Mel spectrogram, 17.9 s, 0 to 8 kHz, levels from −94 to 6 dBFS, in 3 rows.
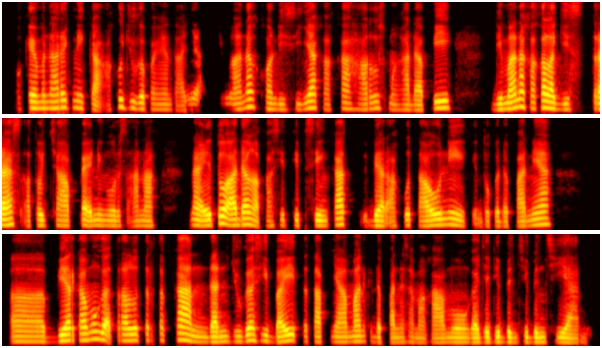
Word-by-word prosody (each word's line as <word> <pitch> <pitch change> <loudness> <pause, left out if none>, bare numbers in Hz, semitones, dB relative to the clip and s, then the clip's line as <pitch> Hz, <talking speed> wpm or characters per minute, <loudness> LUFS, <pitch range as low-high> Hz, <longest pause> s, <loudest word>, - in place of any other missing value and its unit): Oke 170 +3 0
menarik 170 +2 -1
nih 175 - -4
Kak - - -4
aku 205 0 -3
juga 170 -2 -4
pengen 135 -1 -10
tanya 120 +4 -10 0.2
gimana 150 +7 -2
kondisinya 150 -1 -3
Kakak 160 0 -6 0.2
harus 160 +2 -7
menghadapi, 135 +7 -1 0.4
dimana 160 +8 +4
Kakak 170 -1 +4
lagi 140 -1 -7
stres 150 +2 +2
atau 130 +2 -7
capek 130 -1 0
nih 140 - -3
ngurus 130 -1 -5
anak, 130 0 -5 0.3
nah 150 - +3
itu 140 +8 +5
ada 160 -2 +7
nggak 155 - +2
Kak 125 - -11
sih 140 - -9
tips 140 - -9
singkat 155 +4 +1
biar 130 -1 +1
aku 125 +3 -6
tau 130 +3 +4
nih 155 -4 -1
untuk 125 - -11
kedepannya, 125 +7 -2 0.6
eee, 135 0 -1
biar 160 +6 +5
kamu 170 +4 +2
nggak 185 - +5
terlalu 160 0 +2
tertekan 165 -5 +2
dan 130 +1 +4
juga 135 +5 +2
si 155 - -4
bayi 145 +3 +3
tetap 130 -3 -4
nyaman 130 +1 0
kedepannya 120 -1 -5
sama 115 -2 -9
kamu 115 +2 -2
nggak 115 -1 +1
jadi 130 - 0
benci-bencian. 120 -2 -2
140 Hz, 180 wpm, -25 LUFS, 130-160 Hz, 0.6 s, ada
